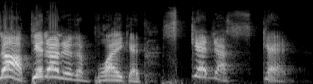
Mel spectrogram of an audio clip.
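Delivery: put-on aggressive tone. Retelling what she said to him from under the blanket: imitating an aggressive demand. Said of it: "she said it very aggressively like that".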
